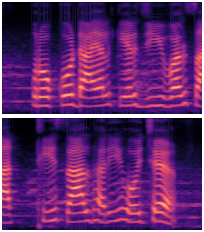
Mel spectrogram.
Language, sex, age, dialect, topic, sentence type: Maithili, female, 18-24, Bajjika, agriculture, statement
